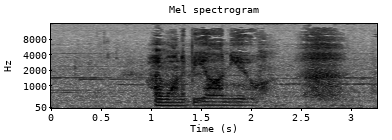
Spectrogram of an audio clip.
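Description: A young woman speaks urgently up close.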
